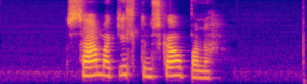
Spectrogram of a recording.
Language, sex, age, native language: Icelandic, female, 40-49, Icelandic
